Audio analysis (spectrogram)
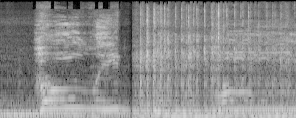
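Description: A nitrous-fed shop truck accelerates hard at a drag strip, its engine roaring loud and close with a rising pitch, briefly cutting before surging again under a continuous dense roar.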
